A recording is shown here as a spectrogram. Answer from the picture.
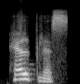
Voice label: "helpless", Indian

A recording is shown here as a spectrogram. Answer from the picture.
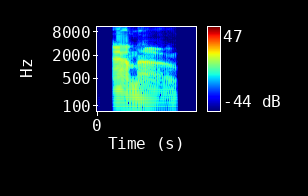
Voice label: "ammo", British

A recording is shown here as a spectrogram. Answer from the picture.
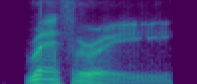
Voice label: "referee", British

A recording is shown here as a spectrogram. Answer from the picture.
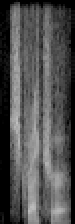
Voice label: "stretcher", American

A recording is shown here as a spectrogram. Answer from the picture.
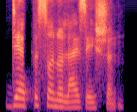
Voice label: "depersonalization", Indian

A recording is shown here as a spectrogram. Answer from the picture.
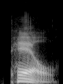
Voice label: "pail", American

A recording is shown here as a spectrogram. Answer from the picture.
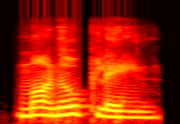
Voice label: "monoplane", Indian

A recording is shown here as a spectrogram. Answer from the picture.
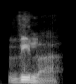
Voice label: "vela", British

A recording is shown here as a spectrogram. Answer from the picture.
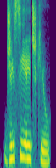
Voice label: "GCHQ", Indian

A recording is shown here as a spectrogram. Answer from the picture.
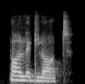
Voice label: "polyglot", Indian; Dictionary

